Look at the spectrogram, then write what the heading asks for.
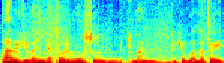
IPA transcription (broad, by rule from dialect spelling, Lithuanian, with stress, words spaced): ˈpɑːʋʲɪzd͡ʒʊɪ ˈʋɐ nʲɛˈtoːlʲɪ ˈmuːsʊ ˈnʊ tʲɪ ˈmɐnʲ ˈdʊ kʲɪˈlˠoːmʲɛtrɐɪ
